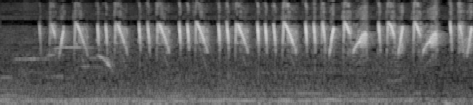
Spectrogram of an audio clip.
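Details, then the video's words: Cigun bird delivering rapid 'tembakan' song for songbird tutoring: a brief thin whistle, then a fast, steady barrage of sharp high chirps and slurred notes filling the rest, low rumble beneath. "Tembakan burung cigun untuk masteran terbaik"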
